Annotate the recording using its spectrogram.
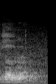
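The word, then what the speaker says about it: Doklam: The Bhutanese pronunciation is Dolan.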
